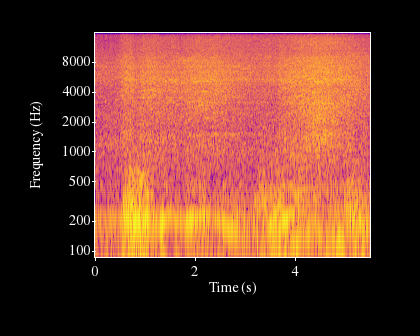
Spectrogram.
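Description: A Lexus IS300 engine revving: a mid-pitched whir rises sharply early on, then holds at a steady drone with slight pitch swells, loud and close with no talk.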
